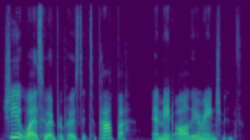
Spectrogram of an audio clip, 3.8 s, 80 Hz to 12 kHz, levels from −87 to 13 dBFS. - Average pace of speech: No, fast, 225 wpm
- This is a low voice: No, high, 225 Hz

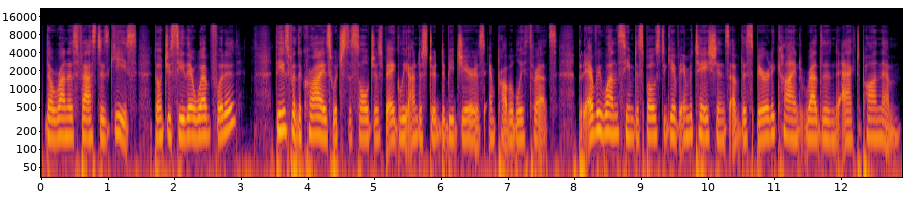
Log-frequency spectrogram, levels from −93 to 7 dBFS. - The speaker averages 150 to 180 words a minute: No, fast, 205 wpm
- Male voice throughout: No, female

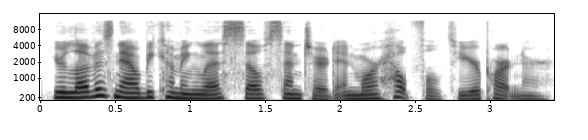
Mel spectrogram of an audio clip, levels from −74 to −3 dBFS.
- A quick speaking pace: Yes, fast, 245 wpm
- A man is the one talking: No, female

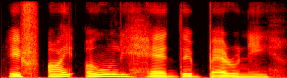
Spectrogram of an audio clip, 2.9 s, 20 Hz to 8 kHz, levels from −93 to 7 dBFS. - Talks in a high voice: No, medium, 170 Hz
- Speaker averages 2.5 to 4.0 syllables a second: Yes, 3.7 syllables/s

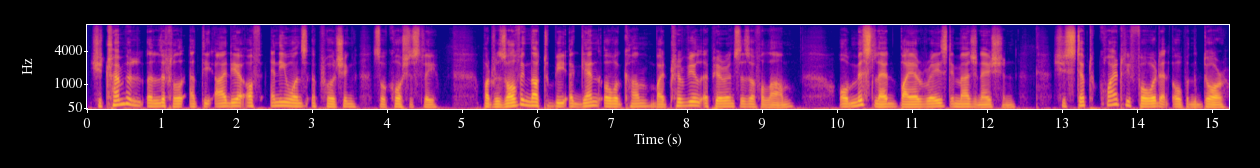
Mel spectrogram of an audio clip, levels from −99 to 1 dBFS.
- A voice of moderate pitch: No, low, 120 Hz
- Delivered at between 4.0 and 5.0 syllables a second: No, 5.3 syllables/s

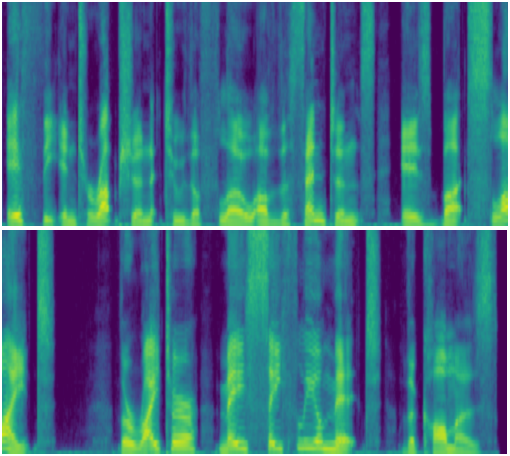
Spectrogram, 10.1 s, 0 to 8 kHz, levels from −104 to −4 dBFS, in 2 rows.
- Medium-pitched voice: Yes, medium, 160 Hz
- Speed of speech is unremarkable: No, slow, 115 wpm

